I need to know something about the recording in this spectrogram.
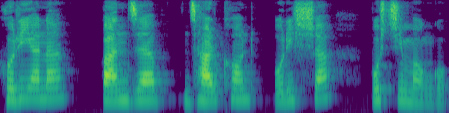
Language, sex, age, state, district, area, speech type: Bengali, female, 18-30, West Bengal, Bankura, rural, spontaneous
